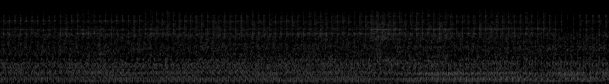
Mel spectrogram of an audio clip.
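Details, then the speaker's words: Continuous rapid mechanical hammering and rattling from an Air Pulse pneumatic tool, attached via coupling block and special connecting screw, extracting an unreamed tibial nail (UTN) with gentle impulses after the end cap and locking bolts are removed. "the air pulse is applied and the utn is removed with gentle impulses"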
